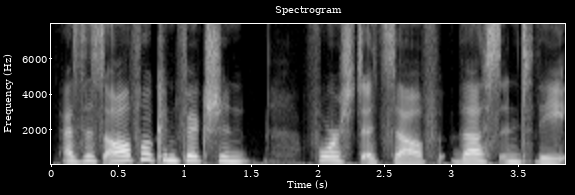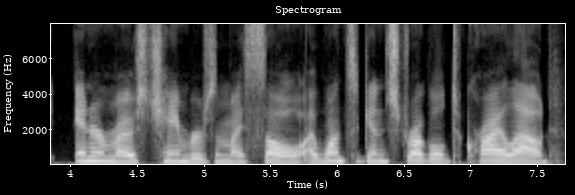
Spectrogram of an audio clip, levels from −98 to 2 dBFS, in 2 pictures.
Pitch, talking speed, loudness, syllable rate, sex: 220 Hz, 165 wpm, -18 LUFS, 4.7 syllables/s, female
